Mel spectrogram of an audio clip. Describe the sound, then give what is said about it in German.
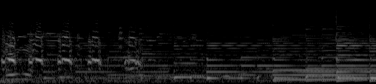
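Several seagulls call over one another at Flensburg harbour at sunrise, in a busy chorus of harsh, overlapping cries, fairly loud, with no one speaking. “Dann, wenn unten am Flensburger Hafen schon die Sonne aufgeht und die Möwen ihre ersten Runden drehen.”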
